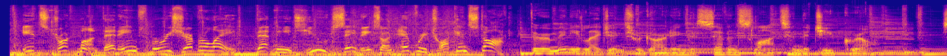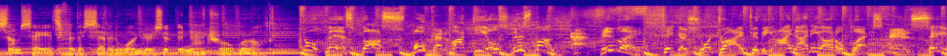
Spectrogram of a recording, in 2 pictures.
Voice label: automotive voiceover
